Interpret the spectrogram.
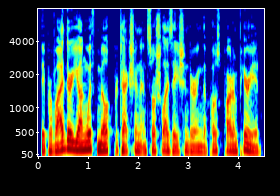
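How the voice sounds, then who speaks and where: A man's voice: mid-range voice, brisk, darkish tone, no echo. Guy on a podcast reading out animal trivia, dry mic, average voice. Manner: explains facts, reads out trivia. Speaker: podcast co-host. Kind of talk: casual chat.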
